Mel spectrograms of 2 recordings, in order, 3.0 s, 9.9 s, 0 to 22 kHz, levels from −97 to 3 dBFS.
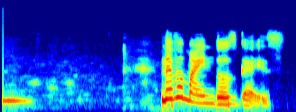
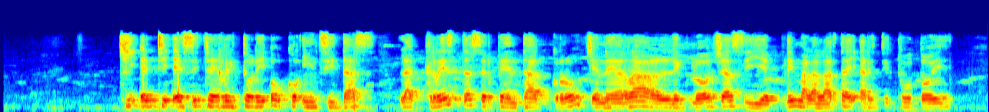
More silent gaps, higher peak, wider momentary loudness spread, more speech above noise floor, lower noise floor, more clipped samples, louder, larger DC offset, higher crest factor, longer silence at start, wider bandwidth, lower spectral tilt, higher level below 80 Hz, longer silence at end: neither; about the same, -2 dBFS vs -2 dBFS; first, 20 LU vs 8 LU; first, 46 dB vs 39 dB; first, -61 dBFS vs -56 dBFS; neither; about the same, -16 LUFS vs -17 LUFS; neither; about the same, 18 dB vs 16 dB; second, 0 s vs 1.2 s; about the same, 7.8 kHz vs 8 kHz; about the same, -4.5 dB/octave vs -4.5 dB/octave; second, -60 dBFS vs -52 dBFS; second, 0.15 s vs 0.35 s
